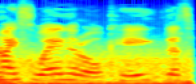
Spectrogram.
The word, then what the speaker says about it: suegro: It's my suegro, okay?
